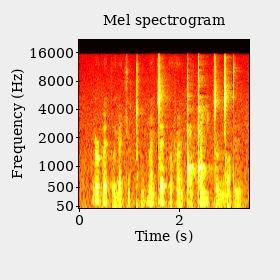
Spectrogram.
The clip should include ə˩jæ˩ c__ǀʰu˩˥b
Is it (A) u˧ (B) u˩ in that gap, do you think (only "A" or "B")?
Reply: A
